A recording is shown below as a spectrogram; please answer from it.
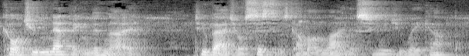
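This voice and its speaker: A man's voice: fairly low pitch, big pitch swings, moderate pace, fairly bright tone. A man voicing a sadistic, taunting robot hunter in an amateur radio drama, needling with mock sweetness. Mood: gloating. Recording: roomy sound with faint noise.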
